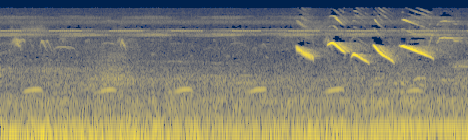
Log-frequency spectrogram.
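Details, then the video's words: A green-winged saltator (trinca-ferro, Saltator similis) sings its "bitola" song: soft low repeated notes, then a burst of loud, clear, slurred whistles in five quick rising-and-falling phrases, over a steady high hum. "O CANTO DE UM TRINCA FERRO BITOLA"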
